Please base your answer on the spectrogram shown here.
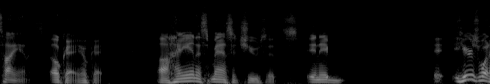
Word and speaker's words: Hyannis: It's Hyannis. Okay. Hyannis, Massachusetts. Here's what happened. A car thief was trying to steal a car in Hyannis, and he inadvertently uncovered a kilo of cocaine hidden in the trunk.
